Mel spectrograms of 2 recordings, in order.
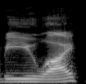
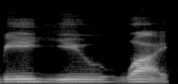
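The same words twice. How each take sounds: First: The letters are run together quickly. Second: The letters are spelled out slowly.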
